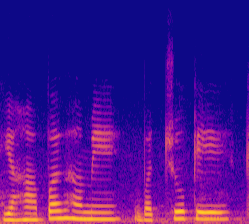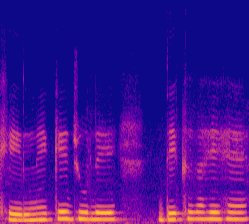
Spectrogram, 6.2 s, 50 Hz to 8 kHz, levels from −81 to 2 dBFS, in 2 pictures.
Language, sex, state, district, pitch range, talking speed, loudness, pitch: Hindi, female, Maharashtra, Gondia, 220-245 Hz, 105 wpm, -14 LUFS, 235 Hz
